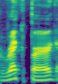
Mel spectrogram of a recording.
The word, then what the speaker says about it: Ruekberg: We have Ruekberg. I learned in the last podcast that's how you pronounce his last name.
